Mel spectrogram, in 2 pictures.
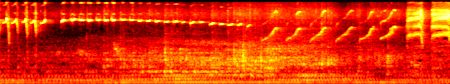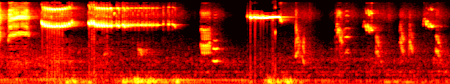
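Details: Black-winged myna (Acridotheres melanopterus), song.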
